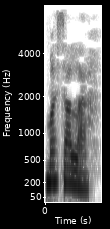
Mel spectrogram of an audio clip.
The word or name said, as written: masalah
